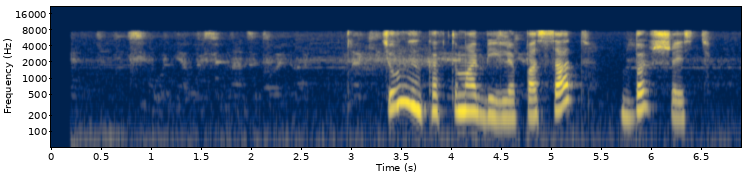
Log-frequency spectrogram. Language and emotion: Russian, neutral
